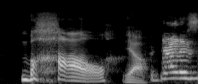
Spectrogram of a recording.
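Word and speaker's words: Bhaal: So Whoa, it's Bane according was- according to the book, it's pronounced Bahal. Baal.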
